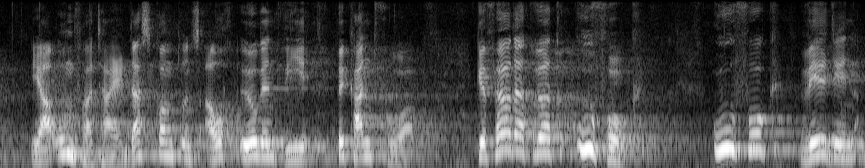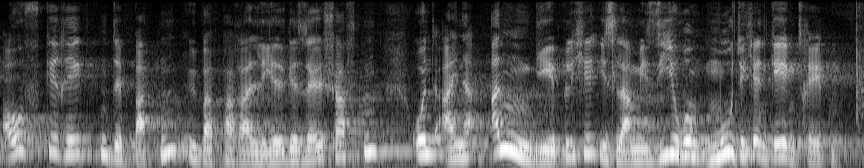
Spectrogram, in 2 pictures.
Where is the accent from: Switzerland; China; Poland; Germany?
Germany; Celle, Lower Saxony; meiner Heimatstadt Celle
